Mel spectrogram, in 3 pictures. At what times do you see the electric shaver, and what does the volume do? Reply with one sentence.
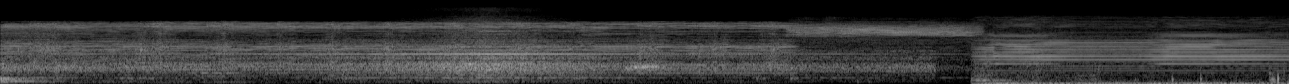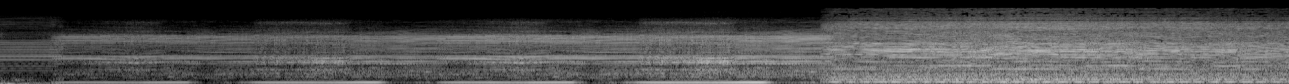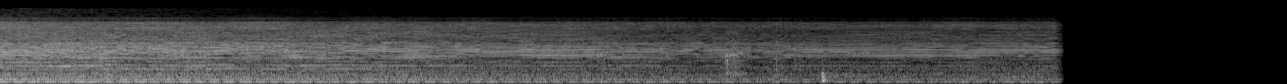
You can hear the electric shaver from 0.0 to 36.5 s, getting louder then quieter.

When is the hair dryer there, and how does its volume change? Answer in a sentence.
You can hear the hair dryer from 0.0 to 9.8 s, getting louder then quieter.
